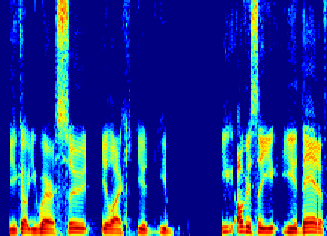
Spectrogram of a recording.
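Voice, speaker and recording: On a very clean recording with a silent background, a man speaks with an Australian accent. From Sydney northern beaches, Australia. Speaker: ex-pro skier and podcaster. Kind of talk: casual chat. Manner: animated.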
